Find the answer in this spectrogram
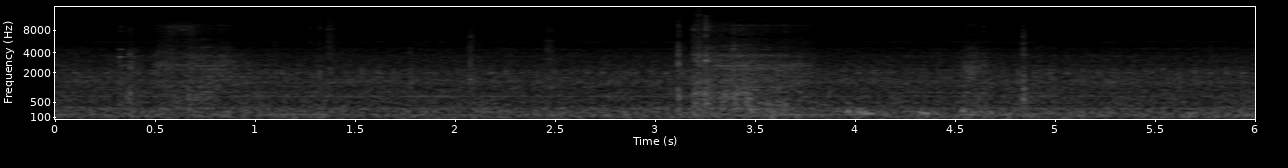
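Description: Faint handling sounds of a silicone spatula spreading soft mascarpone pastry cream over ladyfingers, with a few light ticks over low room noise.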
